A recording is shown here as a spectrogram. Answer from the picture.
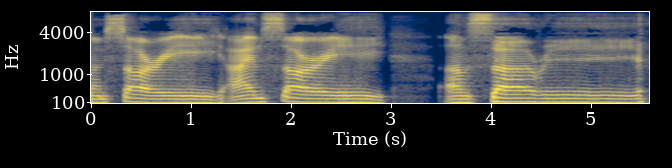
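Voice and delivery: slow drawn-out mock apology; slow mock sorry. Vlogger apologising to the footballer, in a slow mock plea. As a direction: stretch each sorry out, hamming it.

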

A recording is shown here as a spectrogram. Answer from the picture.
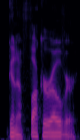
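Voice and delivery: usual speaking voice

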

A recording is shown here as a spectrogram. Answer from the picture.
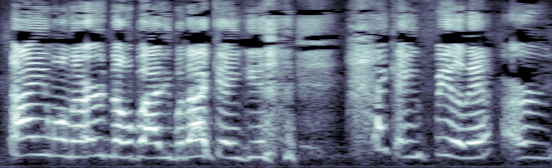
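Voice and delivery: tearful, breaking voice; crying. Real, not acted. Mother explaining she didn't want to hurt anyone, crying. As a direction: push the words out through crying.

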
